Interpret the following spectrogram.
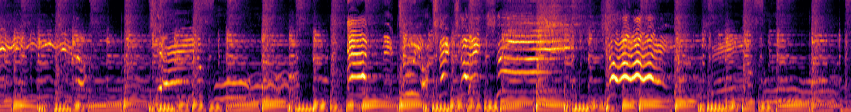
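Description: Live soul-rock band playing: a female lead vocalist sings long notes with a strong vibrato over electric guitar, electric bass and a drum kit.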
